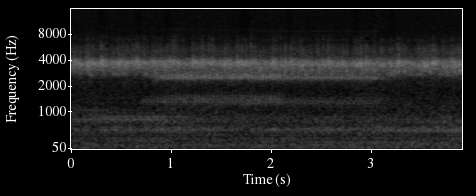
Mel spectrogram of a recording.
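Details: Tree frogs calling at night in the swampy backwoods of North Carolina: a dense, unbroken high-pitched chorus holding steady throughout, with a fainter lower hum beneath and no clear gaps or individual voices standing out.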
